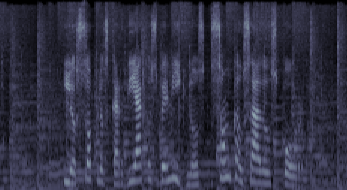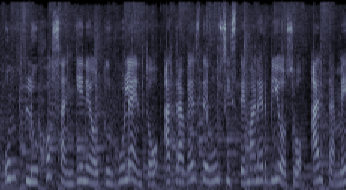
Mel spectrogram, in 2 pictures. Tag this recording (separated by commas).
Speech, Music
